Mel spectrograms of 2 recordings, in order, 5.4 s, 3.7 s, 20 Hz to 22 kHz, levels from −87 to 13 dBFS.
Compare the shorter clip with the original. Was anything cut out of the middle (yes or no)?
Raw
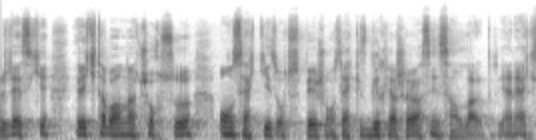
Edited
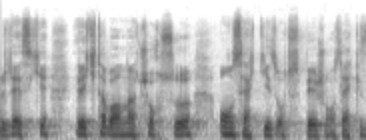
no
